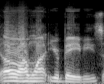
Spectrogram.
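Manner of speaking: ordinary talk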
